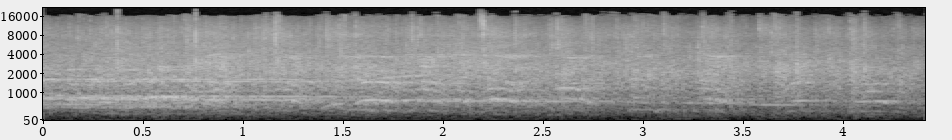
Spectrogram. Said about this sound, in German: Nämlich Nummer eins, wir geben jetzt gleich allen dreien nacheinander einen richtig dicken Applaus.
